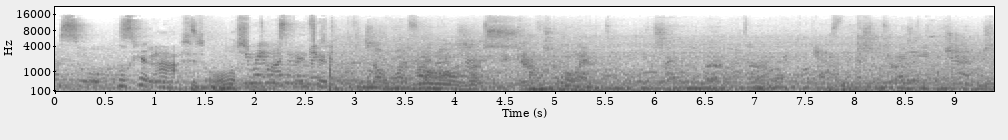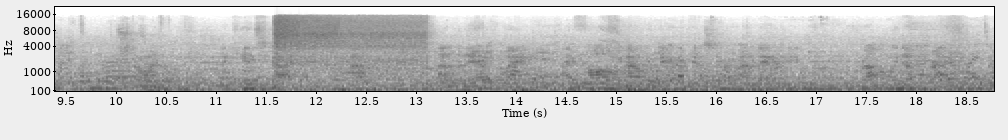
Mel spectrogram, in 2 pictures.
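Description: A crowd of people chatters and murmurs in a large echoing hall.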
